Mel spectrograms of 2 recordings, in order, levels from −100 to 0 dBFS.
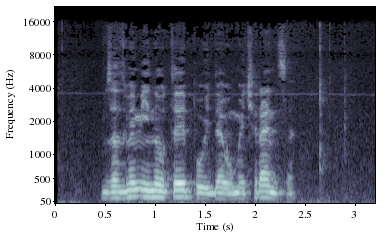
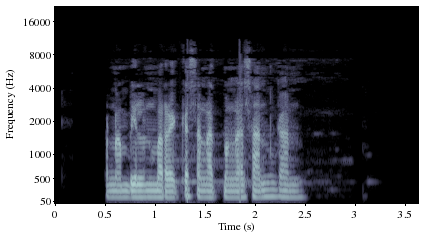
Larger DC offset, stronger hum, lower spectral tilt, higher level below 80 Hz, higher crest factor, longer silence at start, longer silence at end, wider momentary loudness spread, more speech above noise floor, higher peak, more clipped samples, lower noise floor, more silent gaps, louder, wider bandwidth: neither; neither; about the same, -6 dB/octave vs -5.5 dB/octave; first, -56 dBFS vs -68 dBFS; about the same, 18 dB vs 20 dB; about the same, 0.45 s vs 0.5 s; second, 0.5 s vs 1.15 s; first, 14 LU vs 10 LU; second, 32 dB vs 44 dB; first, -6 dBFS vs -12 dBFS; neither; second, -54 dBFS vs -73 dBFS; neither; first, -22 LUFS vs -30 LUFS; first, 16 kHz vs 11 kHz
